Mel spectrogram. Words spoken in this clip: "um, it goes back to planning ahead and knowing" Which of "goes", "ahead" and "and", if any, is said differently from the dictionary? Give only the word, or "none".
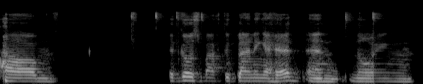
goes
